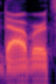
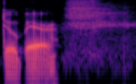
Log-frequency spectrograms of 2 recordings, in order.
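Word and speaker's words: Daubert: just as an aside i know people who know the dalberts and that's apparently how they pronounce their name it looks like it should be dober the uh so that's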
